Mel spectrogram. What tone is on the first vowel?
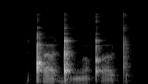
low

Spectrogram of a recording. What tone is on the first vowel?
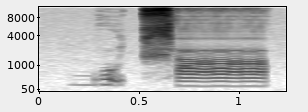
falling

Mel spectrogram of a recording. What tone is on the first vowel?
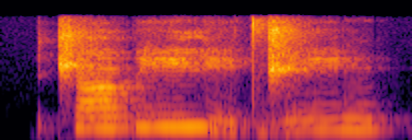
high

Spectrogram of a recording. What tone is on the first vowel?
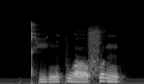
rising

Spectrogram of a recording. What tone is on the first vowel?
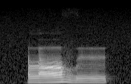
rising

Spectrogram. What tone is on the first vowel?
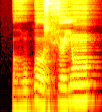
low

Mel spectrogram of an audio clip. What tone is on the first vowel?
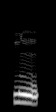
low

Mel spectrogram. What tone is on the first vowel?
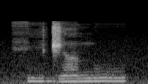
high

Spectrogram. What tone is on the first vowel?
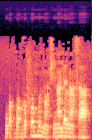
low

